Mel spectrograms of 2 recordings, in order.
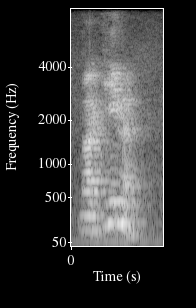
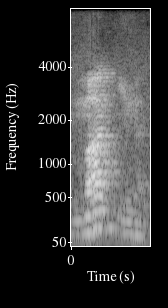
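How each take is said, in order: First: The stress is on the second syllable. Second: The stress is on the first syllable. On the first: The speaker calls it wrong. "¿Qué tal en la sílaba aquí?" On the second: The speaker calls it right. "¿qué tal si yo le pongo en la sílaba ma?"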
